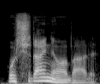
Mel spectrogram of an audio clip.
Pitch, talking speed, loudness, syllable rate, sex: 120 Hz, 360 wpm, -15 LUFS, 8.4 syllables/s, male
